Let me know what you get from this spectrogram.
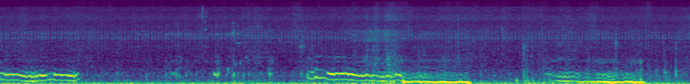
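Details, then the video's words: Contented house cat giving noises of happiness: three wavering trilled murmurs, each about a second long, sliding slightly downward, over a steady low background hum indoors. "my cat makes noises of happiness"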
